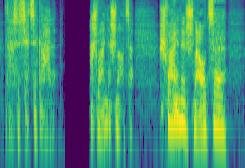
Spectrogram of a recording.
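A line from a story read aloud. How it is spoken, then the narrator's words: Panting. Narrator (German): keuchte Harry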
